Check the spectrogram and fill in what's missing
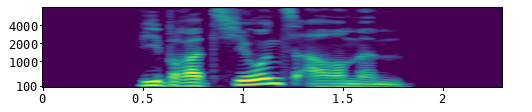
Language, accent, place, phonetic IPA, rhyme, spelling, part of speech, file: German, Germany, Berlin, [vibʁaˈt͡si̯oːnsˌʔaʁməm], -oːnsʔaʁməm, vibrationsarmem, adjective, De-vibrationsarmem.ogg
- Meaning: strong dative masculine/neuter singular of vibrationsarm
